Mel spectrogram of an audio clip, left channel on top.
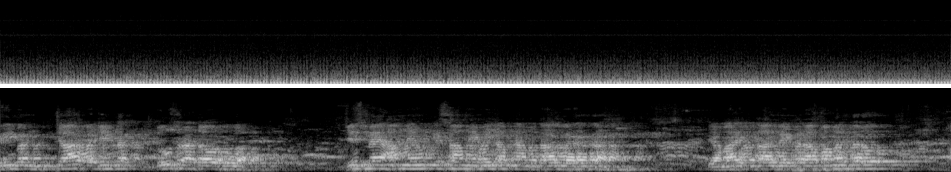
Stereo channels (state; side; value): different; both; correlation 0.00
